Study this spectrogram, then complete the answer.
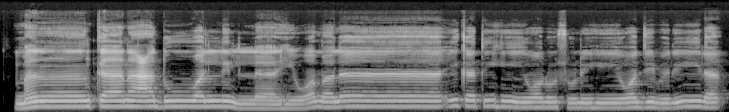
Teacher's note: من كان میں میم کو نون ساکن کے ساتھ ملانا ہے، نون ساکن میں غنہ کریں گے۔ کانا میں کاف کے ساتھ الف مدہ ایک الف دام میں کھینچیں گے۔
